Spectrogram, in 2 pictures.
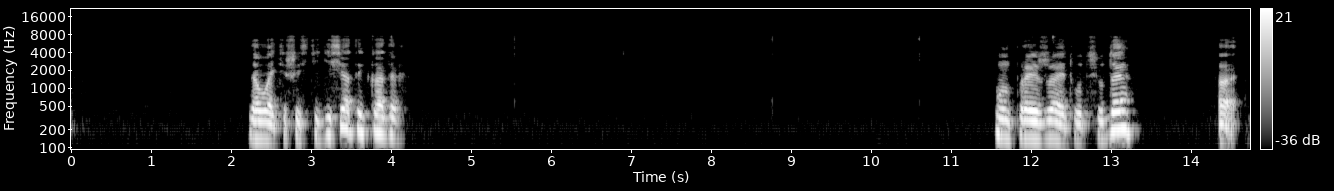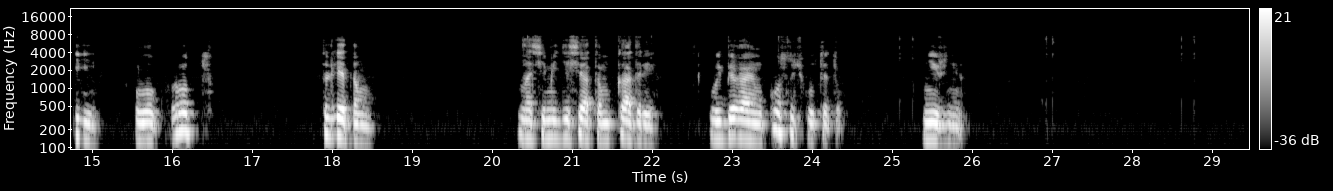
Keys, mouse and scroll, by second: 5.6 click, 9.0-10.1 scroll down 3, 10.8 click, 14.2 a, 14.7 i, 18.1 click, 21.9 middle click, 23.6 click, 25.1 click, 27.0 click, 27.4-27.8 scroll up 4, 27.9 scroll down 2, 28.6 click.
